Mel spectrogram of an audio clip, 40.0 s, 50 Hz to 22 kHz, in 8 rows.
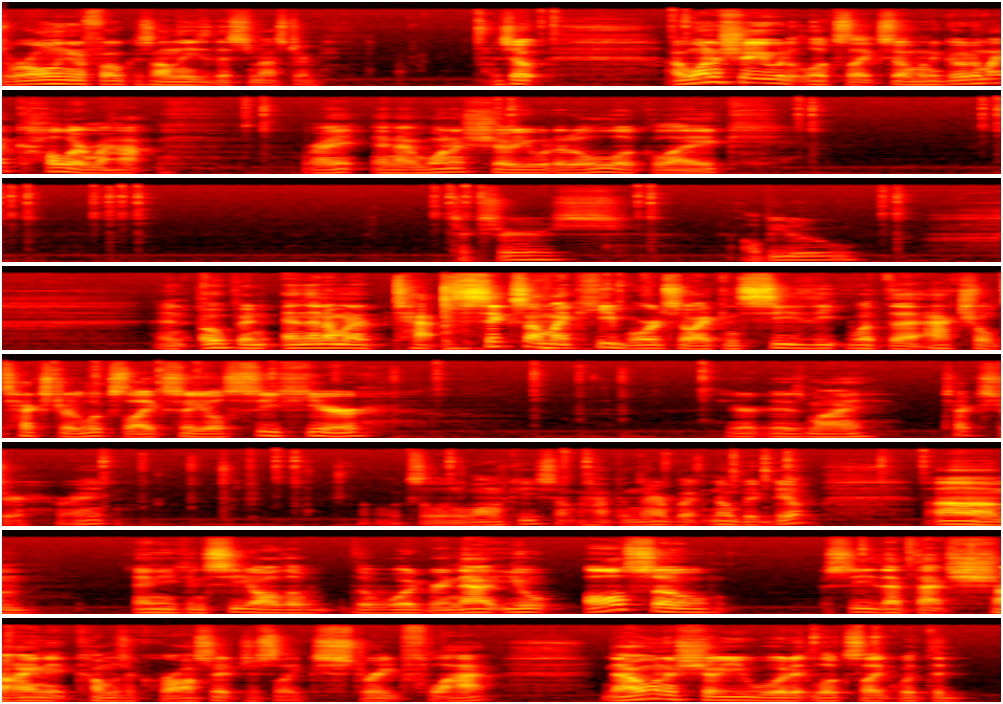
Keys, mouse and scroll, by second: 2.6 click, 3.3 click, 6.1 click, 7.4 click, 8.9 click, 9.8 click, 10.0 click, 10.4 click, 10.5 click, 12.1 click, 12.2 click, 13.1 click, 14.3 click, 17.9 click, 19.9 alt+click, 20.4 alt+right click, 20.9 alt+click, 21.6 alt+middle click, 22.1-22.6 alt+drag, 22.8 alt+middle click, 23.4-25.4 alt+drag, 25.6 alt+middle click, 26.3 click, 26.9 alt+click, 27.7 click, 28.2 alt+middle click, 28.6 alt+right click, 28.8 alt+click, 29.5-34.2 alt+drag, 34.5 alt+right click, 34.9-38.9 alt+drag, 39.2 click.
